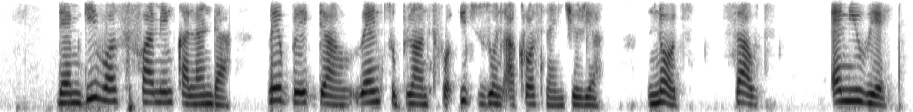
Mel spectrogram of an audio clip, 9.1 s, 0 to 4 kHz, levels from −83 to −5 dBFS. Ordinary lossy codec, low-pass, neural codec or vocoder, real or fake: Opus, 64 kbps; 3.6 kHz; none; real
